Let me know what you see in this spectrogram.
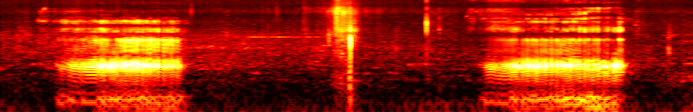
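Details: Sleeping pug dog: two loud, buzzy, rattling snores about three seconds apart with a faint click between; snoring.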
